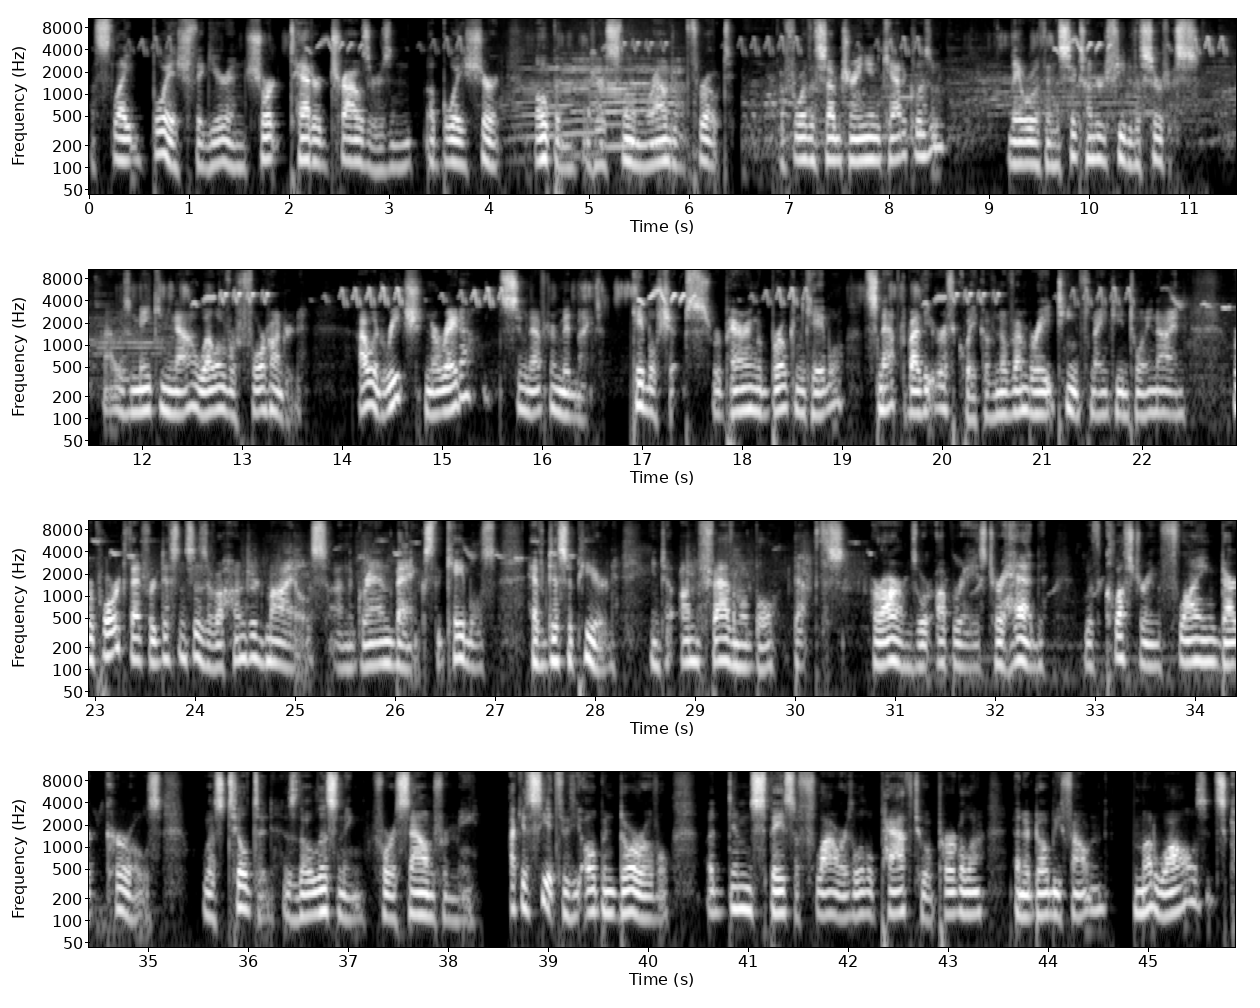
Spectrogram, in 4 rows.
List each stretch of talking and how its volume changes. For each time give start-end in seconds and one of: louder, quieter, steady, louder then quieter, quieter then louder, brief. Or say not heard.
0.0-45.8 steady.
